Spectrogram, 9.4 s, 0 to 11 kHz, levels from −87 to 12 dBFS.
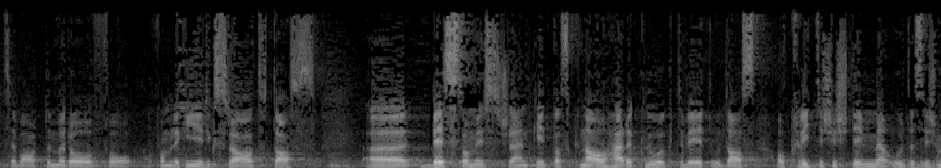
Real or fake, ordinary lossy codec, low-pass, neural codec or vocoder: real; none; none; none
